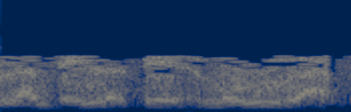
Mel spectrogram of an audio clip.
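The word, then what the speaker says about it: Landell de Moura: Mal der Geburtstag des Erfinders und Funkpioniers Pater Roberto Landel de Moura. Jetzt habe ich es richtig ausgesprochen.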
